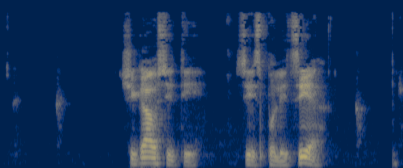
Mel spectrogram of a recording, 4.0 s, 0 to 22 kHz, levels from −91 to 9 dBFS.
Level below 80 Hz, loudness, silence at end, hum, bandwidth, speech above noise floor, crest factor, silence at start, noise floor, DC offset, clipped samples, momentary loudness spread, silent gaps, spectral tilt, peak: -68 dBFS; -25 LUFS; 0.45 s; none; 16.5 kHz; 61 dB; 24 dB; 1.2 s; -86 dBFS; under 0.1%; under 0.1%; 14 LU; none; -2.5 dB/octave; -4 dBFS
